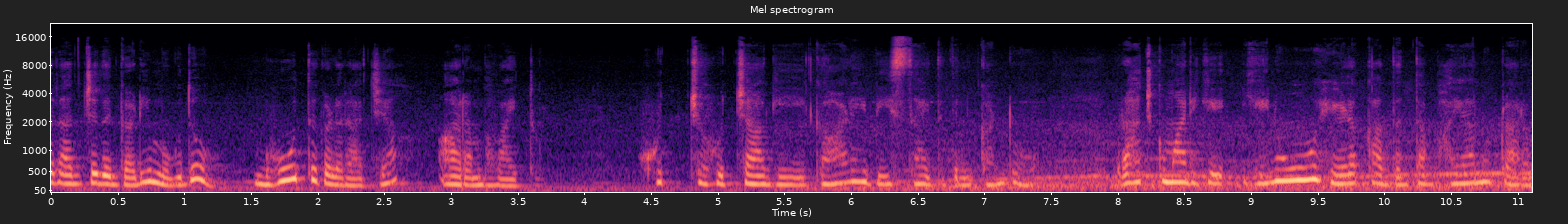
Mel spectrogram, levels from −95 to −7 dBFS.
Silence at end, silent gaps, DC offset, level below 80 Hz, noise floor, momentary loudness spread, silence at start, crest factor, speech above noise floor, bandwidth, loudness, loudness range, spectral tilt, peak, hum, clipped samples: 0 s; none; under 0.1%; -50 dBFS; -49 dBFS; 12 LU; 0 s; 16 dB; 23 dB; 16 kHz; -28 LUFS; 6 LU; -7 dB/octave; -12 dBFS; none; under 0.1%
